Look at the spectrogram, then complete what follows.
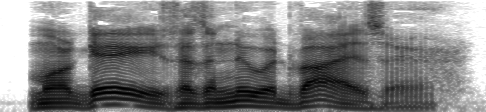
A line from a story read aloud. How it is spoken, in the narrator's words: Tom said in a dry voice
